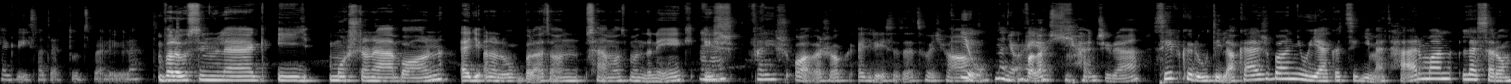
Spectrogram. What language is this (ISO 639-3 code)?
hun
